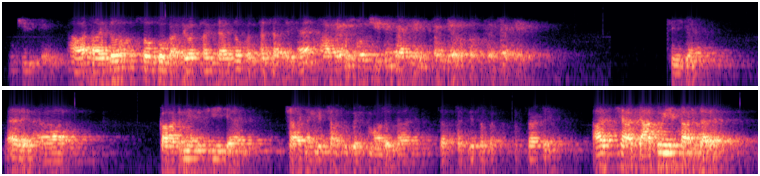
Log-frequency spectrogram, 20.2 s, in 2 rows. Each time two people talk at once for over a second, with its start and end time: none

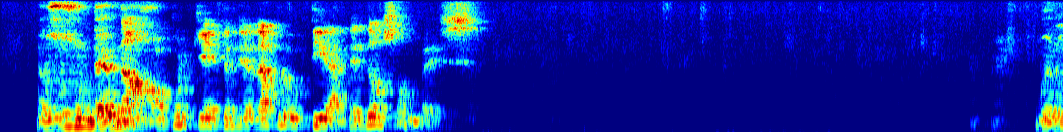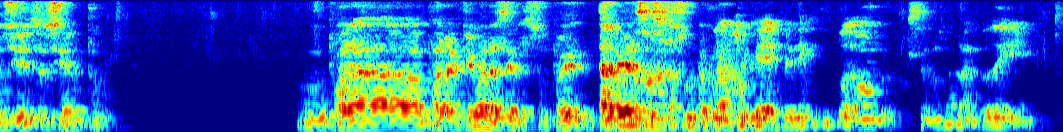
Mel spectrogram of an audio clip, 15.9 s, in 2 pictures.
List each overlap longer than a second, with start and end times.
12.5-13.8

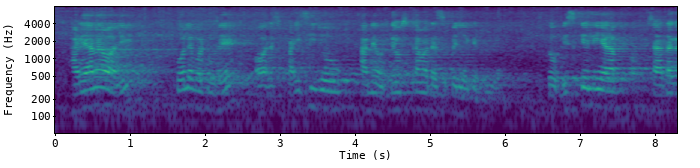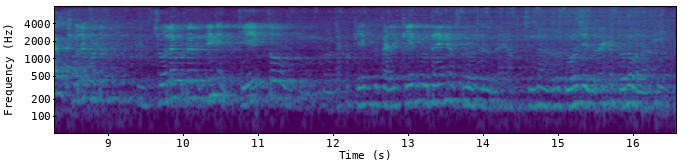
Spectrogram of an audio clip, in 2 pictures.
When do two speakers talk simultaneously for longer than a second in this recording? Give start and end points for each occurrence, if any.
none

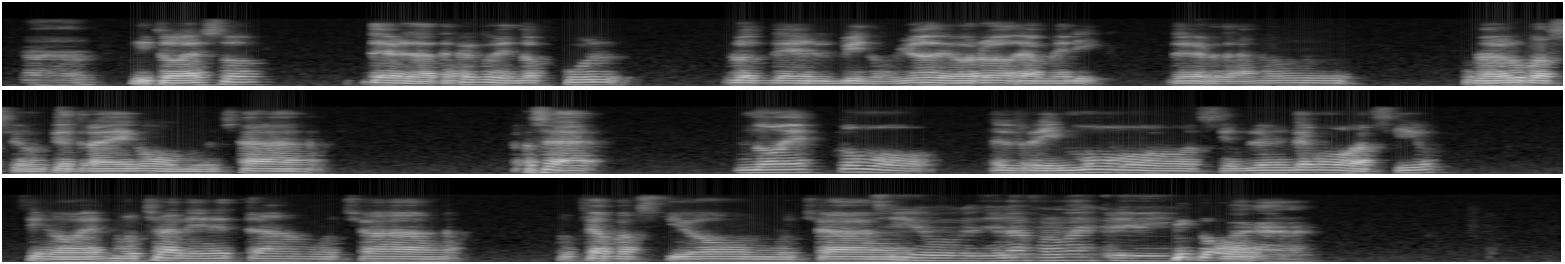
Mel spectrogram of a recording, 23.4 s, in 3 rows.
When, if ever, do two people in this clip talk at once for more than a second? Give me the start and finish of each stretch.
none

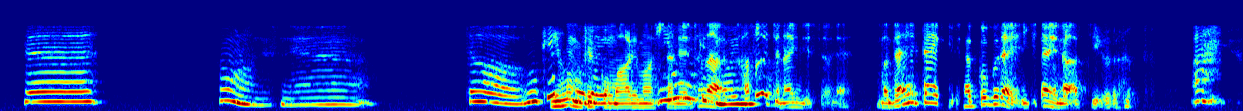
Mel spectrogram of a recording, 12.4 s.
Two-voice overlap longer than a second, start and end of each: 5.5-7.9

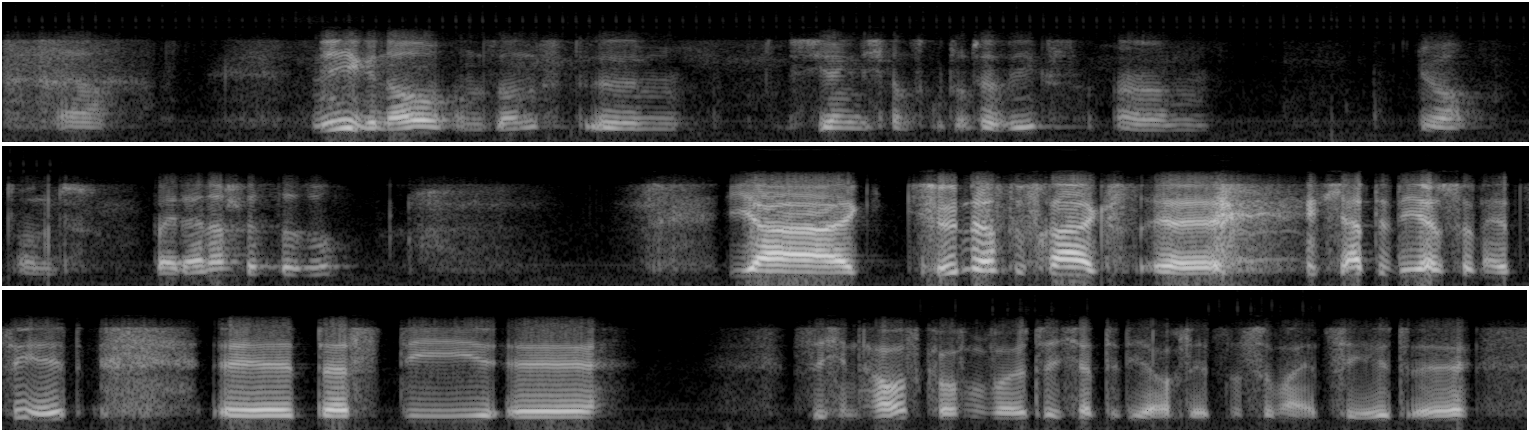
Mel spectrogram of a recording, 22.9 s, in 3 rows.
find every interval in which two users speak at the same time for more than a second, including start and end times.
none

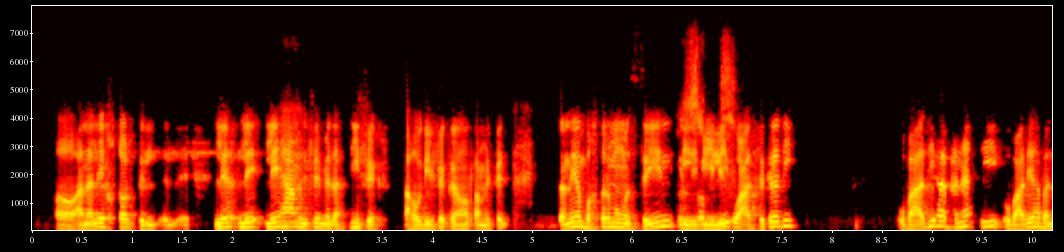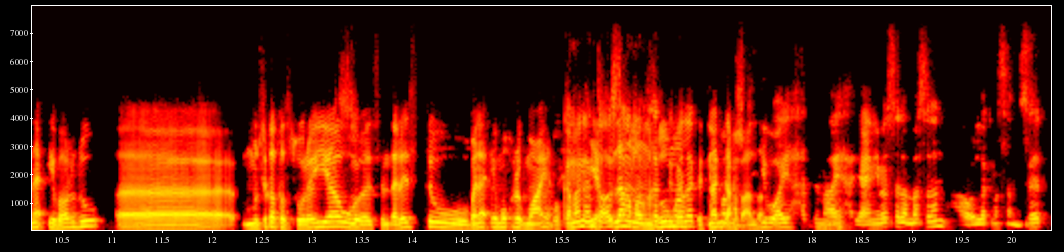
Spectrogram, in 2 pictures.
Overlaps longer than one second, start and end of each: 15.8-17.5

